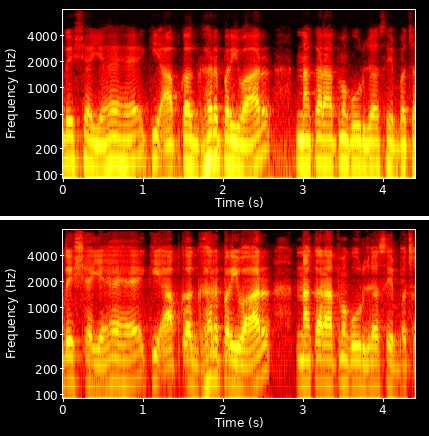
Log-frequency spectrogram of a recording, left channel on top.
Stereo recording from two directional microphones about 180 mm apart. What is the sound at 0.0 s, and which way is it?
Speech, 15° right (ahead or behind).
